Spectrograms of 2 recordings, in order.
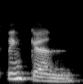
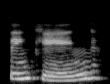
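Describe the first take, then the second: First: The word ends with a plain n sound. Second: The word ends with a velar ng sound. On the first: It suggests a working-class status. "sometimes be heard as in, like thinkin'" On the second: It suggests a middle-class status. "the pronunciation of ing can sometimes be heard as ing, like thinking"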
